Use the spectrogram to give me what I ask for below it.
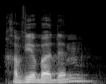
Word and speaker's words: Javier Bardem: Und wenn ich, ich weiß wieder nicht genau, Javier Bardem.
